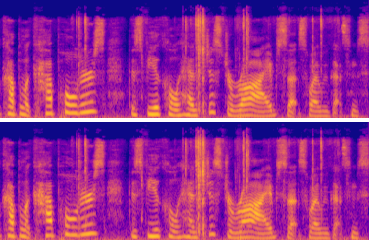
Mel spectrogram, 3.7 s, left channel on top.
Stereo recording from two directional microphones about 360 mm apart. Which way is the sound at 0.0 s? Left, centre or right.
Centre.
